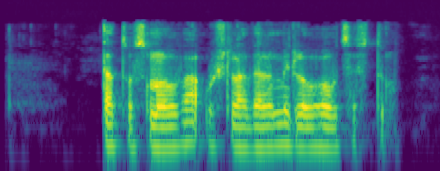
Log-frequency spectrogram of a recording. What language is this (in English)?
Czech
